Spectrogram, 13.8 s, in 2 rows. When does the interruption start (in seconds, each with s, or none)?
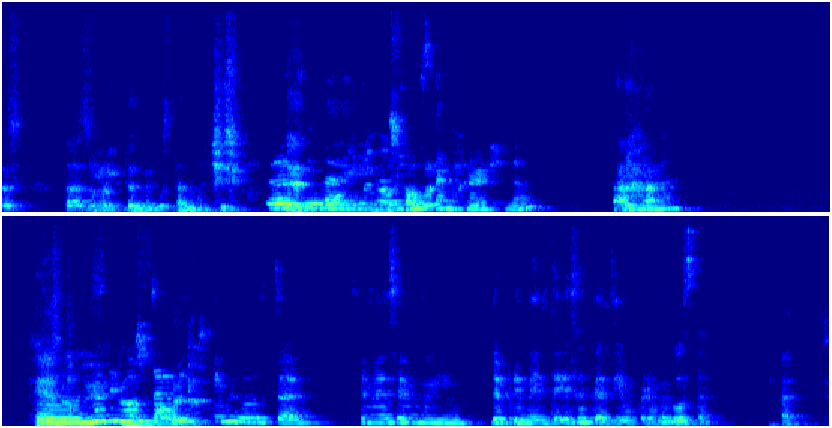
2.4 s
